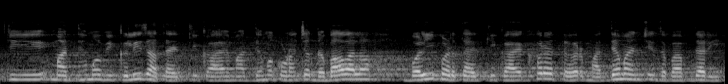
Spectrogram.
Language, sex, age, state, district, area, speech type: Marathi, female, 60+, Maharashtra, Ahmednagar, urban, spontaneous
